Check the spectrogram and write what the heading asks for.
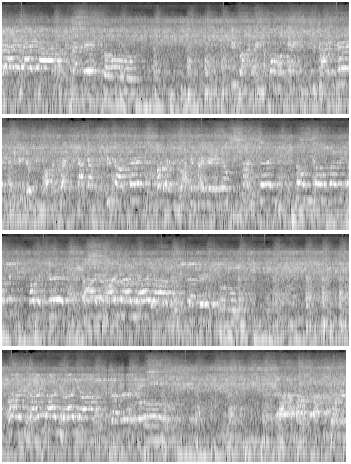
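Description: Live rock band playing with electric guitar and drums, a vocalist singing loudly into a microphone over it without a break.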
